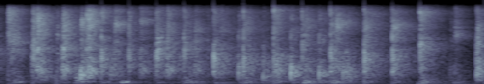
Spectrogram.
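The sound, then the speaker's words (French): A burst of applause from a small group after a cup songs performance, many overlapping hand claps in a steady, fairly loud patter that carries evenly through all five seconds with no voices over it. “Waouh, génial, on peut vous applaudir, hein.”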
